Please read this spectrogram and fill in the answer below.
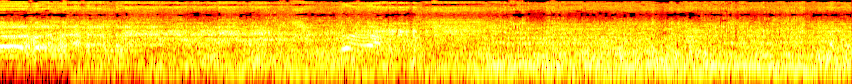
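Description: Action-cartoon sound effects: a continuous rumbling, engine-like mechanical noise, with a short cry that glides up and down in pitch about two and a half seconds in.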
